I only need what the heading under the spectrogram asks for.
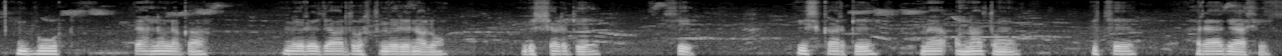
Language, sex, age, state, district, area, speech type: Punjabi, male, 60+, Punjab, Hoshiarpur, rural, spontaneous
